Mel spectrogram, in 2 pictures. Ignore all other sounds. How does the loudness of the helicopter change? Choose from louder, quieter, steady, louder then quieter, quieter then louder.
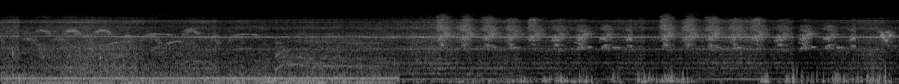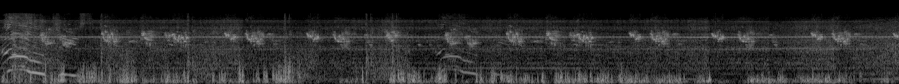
steady.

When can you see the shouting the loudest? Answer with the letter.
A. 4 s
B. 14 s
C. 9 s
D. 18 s
C.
